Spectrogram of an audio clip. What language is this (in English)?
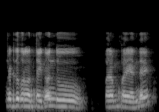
Kannada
